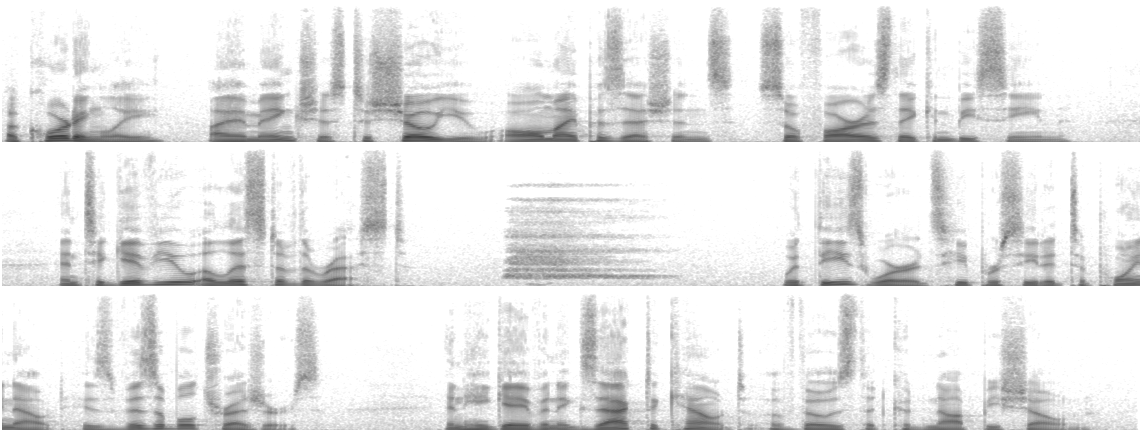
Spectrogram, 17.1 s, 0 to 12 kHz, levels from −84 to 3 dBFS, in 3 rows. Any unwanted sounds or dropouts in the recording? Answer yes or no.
yes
